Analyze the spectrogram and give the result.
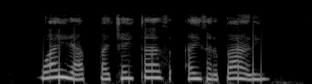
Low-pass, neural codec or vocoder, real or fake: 10.8 kHz; none; real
